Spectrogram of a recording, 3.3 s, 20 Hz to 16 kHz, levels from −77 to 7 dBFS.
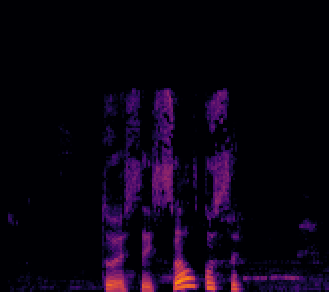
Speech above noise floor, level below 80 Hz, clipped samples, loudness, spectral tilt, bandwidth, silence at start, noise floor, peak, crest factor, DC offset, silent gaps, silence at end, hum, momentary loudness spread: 42 dB; -84 dBFS; under 0.1%; -25 LUFS; -4.5 dB/octave; 11.5 kHz; 1.05 s; -66 dBFS; -6 dBFS; 22 dB; under 0.1%; none; 0.9 s; none; 14 LU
